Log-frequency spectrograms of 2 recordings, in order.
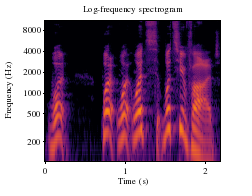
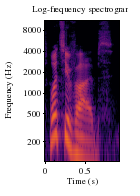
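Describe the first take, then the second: First: Excited. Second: Said in the usual way. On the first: Real, not acted. Excited repeated question to co-host.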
